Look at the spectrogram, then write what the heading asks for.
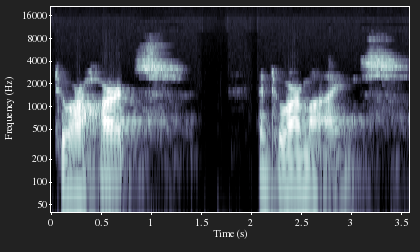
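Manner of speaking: calm prayer with long, unhurried pauses; guided meditation. Real, not acted. Minister leading the congregation into peace, calm meditative prayer. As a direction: lead them gently into stillness, pausing between phrases.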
